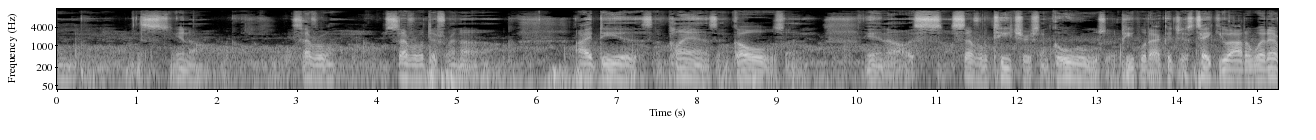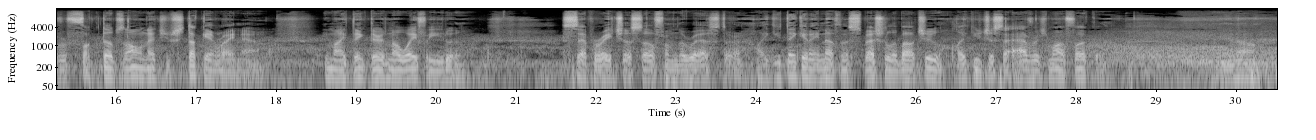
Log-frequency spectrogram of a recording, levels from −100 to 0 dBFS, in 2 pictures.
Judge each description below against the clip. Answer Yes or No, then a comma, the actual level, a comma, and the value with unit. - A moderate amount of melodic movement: No, narrow, 2.1 semitones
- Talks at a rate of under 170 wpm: Yes, average, 140 wpm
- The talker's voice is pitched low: Yes, very low, 85 Hz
